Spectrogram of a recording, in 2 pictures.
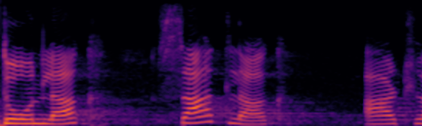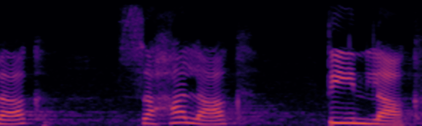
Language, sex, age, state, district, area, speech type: Marathi, female, 30-45, Maharashtra, Buldhana, urban, spontaneous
